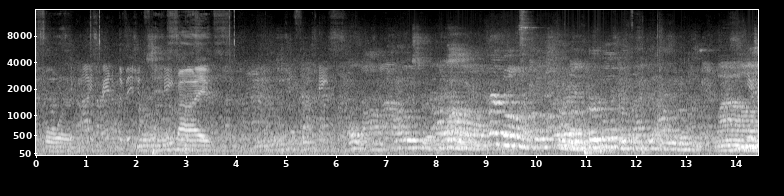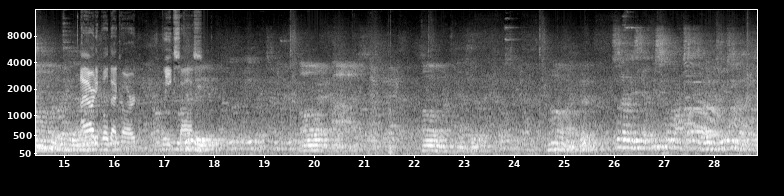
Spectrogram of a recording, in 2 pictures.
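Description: A man talks casually and close to a microphone.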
